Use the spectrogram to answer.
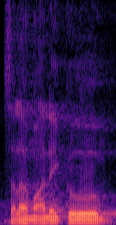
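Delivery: slow, low salam at the door; visitor's greeting. Shown as a demonstration. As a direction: call slowly and low to the household. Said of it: "intonasinya udah beda. Ketuk pintu".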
